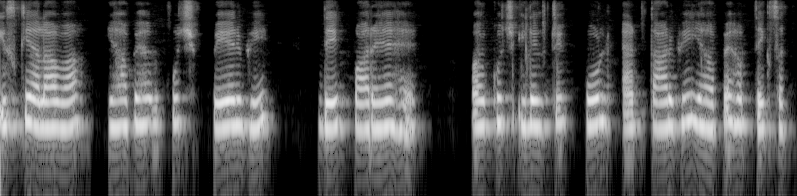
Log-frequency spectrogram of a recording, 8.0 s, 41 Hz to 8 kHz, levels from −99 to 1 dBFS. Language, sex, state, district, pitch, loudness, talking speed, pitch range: Hindi, female, Chhattisgarh, Bastar, 265 Hz, -18 LUFS, 180 wpm, 255-285 Hz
